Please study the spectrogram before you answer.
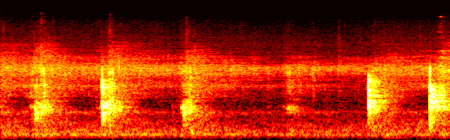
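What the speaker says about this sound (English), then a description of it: "We're going to chop it into chunks." Green pepper cut into chunks with a knife on a board, a handful of separate sharp chopping knocks at irregular spacing over a low kitchen background, no talking.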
